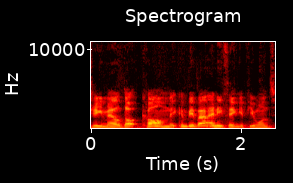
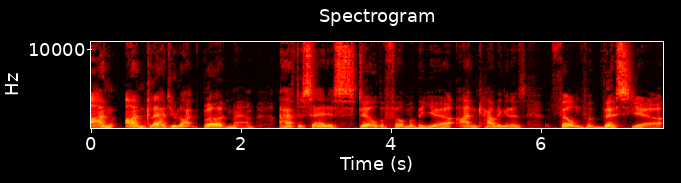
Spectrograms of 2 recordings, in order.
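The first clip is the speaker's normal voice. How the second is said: put-on posh festival-goer voice; 3 semitones higher than usual. Asked to read in a voice, the speaker does a posh festival-goer. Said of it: "There is a posh festival goer".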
